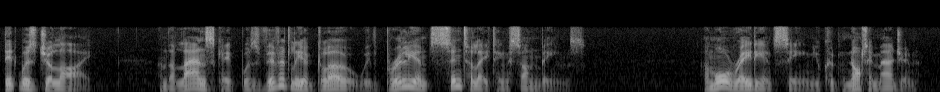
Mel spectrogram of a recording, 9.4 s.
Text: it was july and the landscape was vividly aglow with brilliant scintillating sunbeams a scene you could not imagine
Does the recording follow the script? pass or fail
fail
